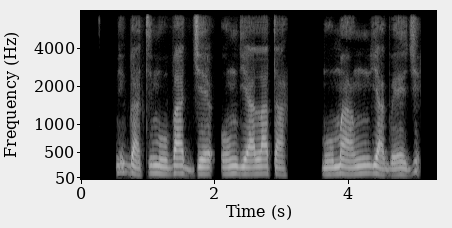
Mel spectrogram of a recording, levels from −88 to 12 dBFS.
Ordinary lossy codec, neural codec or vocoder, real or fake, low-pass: none; codec, 16 kHz in and 24 kHz out, 1 kbps, XY-Tokenizer; fake; 7.2 kHz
